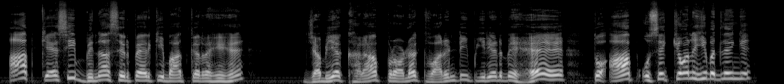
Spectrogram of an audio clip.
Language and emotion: Hindi, angry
